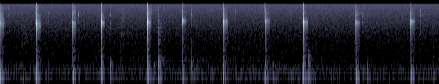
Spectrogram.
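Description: A plastic drill pen presses small, solid resin diamond painting drills in rows onto a flat, sticky printed adhesive canvas, shown close up. About ten sharp, bright clicks come at irregular intervals, each dying away almost instantly. A faint low hum sits quietly underneath.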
